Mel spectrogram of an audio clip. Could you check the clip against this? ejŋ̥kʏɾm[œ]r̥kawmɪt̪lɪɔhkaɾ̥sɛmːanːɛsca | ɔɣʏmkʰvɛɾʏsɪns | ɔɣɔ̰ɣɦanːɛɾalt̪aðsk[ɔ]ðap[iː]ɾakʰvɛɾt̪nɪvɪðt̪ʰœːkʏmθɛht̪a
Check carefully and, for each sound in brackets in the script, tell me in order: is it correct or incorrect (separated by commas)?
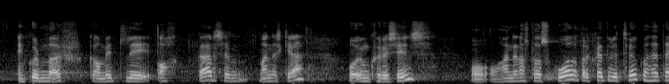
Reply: correct, incorrect, incorrect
